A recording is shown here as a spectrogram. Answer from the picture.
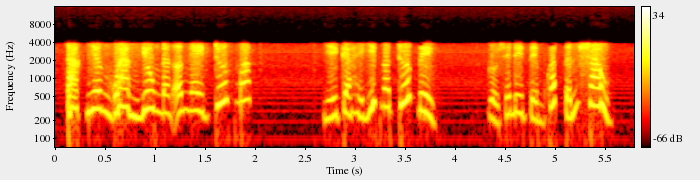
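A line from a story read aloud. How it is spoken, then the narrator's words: Shout. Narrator (Vietnamese): Cầu Thiên Xích quát lên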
